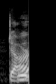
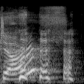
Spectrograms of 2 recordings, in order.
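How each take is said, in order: First: It is said in a plain accent. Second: It is said in a French accent.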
